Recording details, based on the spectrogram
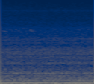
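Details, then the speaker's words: RV generator after new Motorcraft fuel sending unit install: smooth, steady low hum without stumbling or hunting; normal running. "wow started right up first try no foot on the accelerator or anything"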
